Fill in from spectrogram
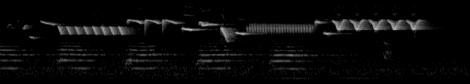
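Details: Garden wren in full song: a fast high trill of repeated notes, then quick whistled slurs, a sustained buzzy reel and a closing series of rapid rising-falling notes, loud and continuous for over four seconds.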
